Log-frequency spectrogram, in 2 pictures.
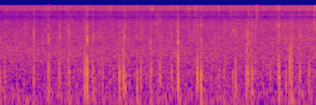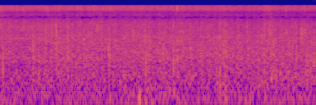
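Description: Steady rain falling, with a scatter of sharp close taps from drops, thick in the first half and thinning out after about four and a half seconds.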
